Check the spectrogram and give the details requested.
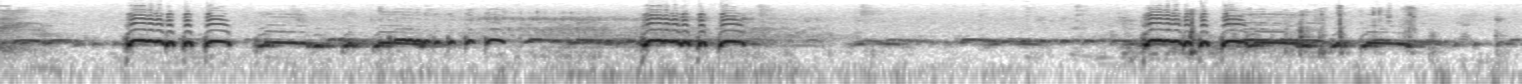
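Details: Local zebra dove singing, used as a lure to make other zebra doves sing: warbling, undulating coos at a steady mid pitch, with three louder accented bursts spaced roughly two and a half seconds apart.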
